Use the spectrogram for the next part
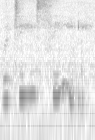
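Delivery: soft whispered question. Shown as a demonstration. Teacher whispering to the children about the picture. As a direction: breathe the question to the kids.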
